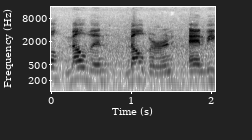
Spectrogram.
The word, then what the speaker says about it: Melbourne: it wouldn't matter because the Australian accent just leaves the r off if it's ever in the last syllable of a word so you would pronounce Melbourne Melbourne and you would pronounce Karen's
